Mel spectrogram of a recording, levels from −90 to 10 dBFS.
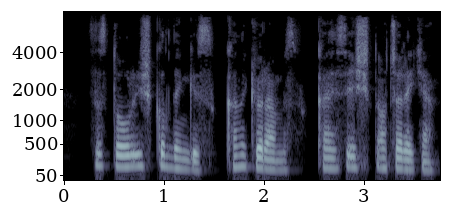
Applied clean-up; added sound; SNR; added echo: none; none; none; none.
